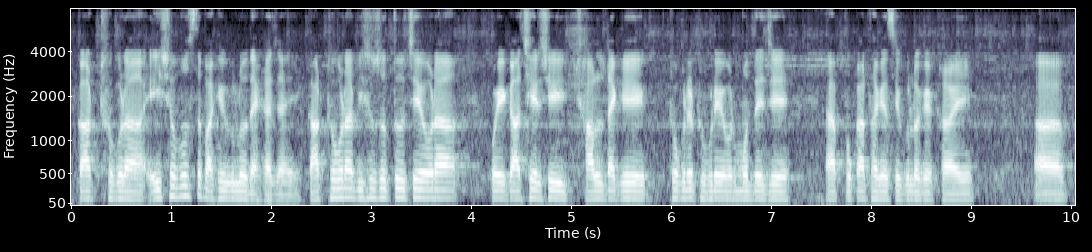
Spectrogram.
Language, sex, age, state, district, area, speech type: Bengali, male, 30-45, West Bengal, Dakshin Dinajpur, urban, spontaneous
